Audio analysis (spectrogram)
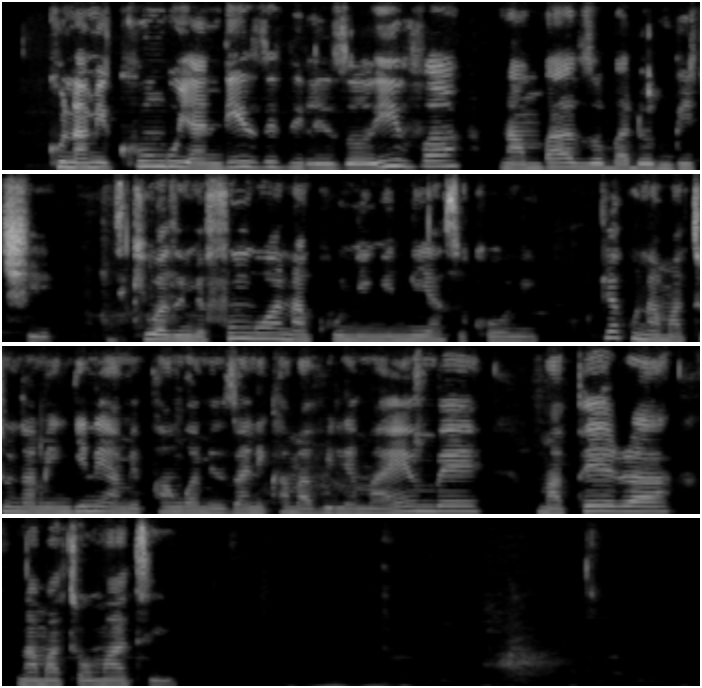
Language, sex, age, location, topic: Swahili, female, 18-24, Nakuru, agriculture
